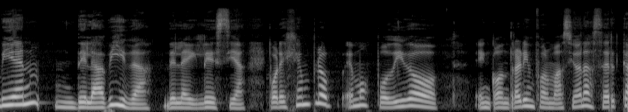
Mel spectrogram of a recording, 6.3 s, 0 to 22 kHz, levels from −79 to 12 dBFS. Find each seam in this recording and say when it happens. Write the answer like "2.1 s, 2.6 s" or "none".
2.6 s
